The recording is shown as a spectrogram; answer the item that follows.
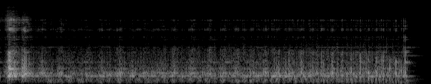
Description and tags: Can roll
rolled a can.
can, coke, pop, roll, soda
